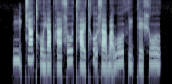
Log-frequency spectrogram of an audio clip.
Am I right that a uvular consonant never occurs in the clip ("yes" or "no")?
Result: yes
